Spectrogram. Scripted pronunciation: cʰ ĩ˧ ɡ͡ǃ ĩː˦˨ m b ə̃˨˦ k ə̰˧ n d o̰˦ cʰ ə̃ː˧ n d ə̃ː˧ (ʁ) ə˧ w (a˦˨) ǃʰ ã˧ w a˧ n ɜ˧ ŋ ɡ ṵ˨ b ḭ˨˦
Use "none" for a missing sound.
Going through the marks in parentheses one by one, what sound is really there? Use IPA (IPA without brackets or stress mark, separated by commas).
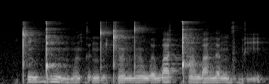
w, a˦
